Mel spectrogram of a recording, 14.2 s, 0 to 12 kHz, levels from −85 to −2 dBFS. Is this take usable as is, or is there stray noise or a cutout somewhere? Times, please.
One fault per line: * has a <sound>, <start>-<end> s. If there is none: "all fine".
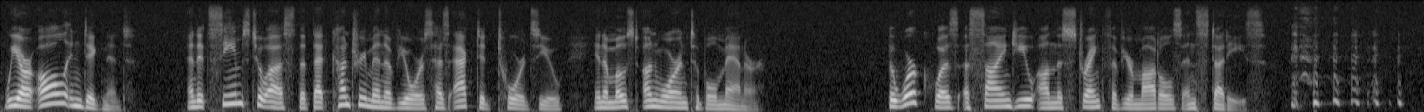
* has a laugh, 12.9-14.1 s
